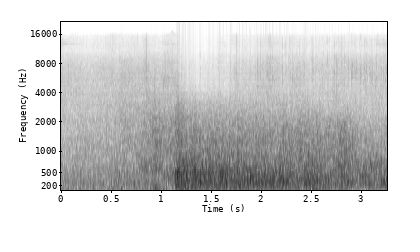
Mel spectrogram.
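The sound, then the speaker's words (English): A loud thunder clap bursts in just after a second and rolls on as a deep, sustained rumble over steady rain falling from a dark, cloudy sky at a baseball ballpark in Springdale, with no voices present. “As rain fell from a dark and cloudy sky, thunder clapped overhead, and lightning struck an area outside the stadium”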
